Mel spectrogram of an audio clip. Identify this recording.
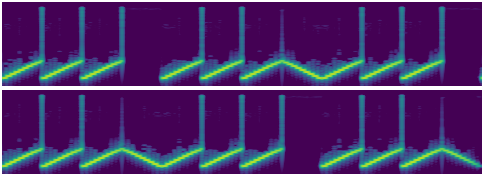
I worked on the basis of a whistle by integrating an acceleration of the tempo that I duplicated periodically (every two times ) to give rhythm to the sound. Then I added a silence, then I reversed some of its body to give a real melody.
